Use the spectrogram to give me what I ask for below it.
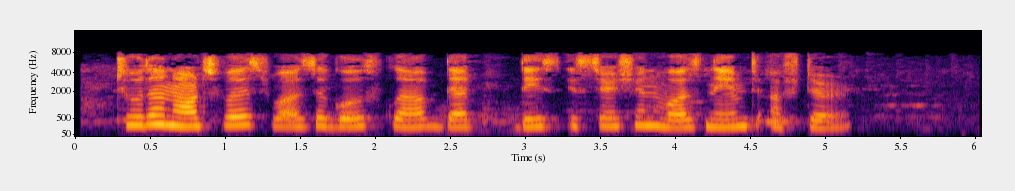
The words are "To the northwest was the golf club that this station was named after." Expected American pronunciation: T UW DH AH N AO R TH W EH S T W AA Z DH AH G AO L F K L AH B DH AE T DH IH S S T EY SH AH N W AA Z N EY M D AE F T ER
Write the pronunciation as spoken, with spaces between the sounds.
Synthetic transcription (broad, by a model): T UW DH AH N AO R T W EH S T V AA Z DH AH G AO L F K L AH B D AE T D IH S S T EY SH AH N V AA Z N EY M D AE F T ER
